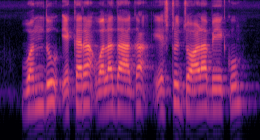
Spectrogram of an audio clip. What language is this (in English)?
Kannada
